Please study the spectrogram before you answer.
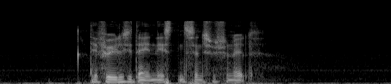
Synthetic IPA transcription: d̥e̝føːləsid̥ɛ̰ːnesd̥n̩sensæɕo̝nel̰d̥

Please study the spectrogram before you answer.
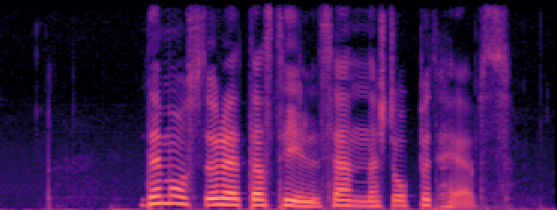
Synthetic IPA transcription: d̪ɛmɔst̪əɾɛt̪ːast̪ʰɪlsɛnːæʂʈɔpːət̪ɦɛ̰ːvs

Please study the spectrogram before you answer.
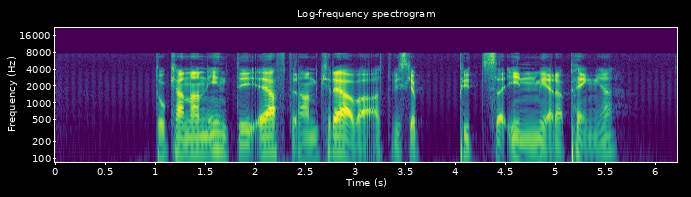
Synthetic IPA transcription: d̪̥ɔkʰanhanɪnt̪əɪʔaft̪əɾhand̪̚kʰɾɛːva̰ʔa̰t̪vɪska | pʰʏt̪sa̰ʔɪnːmeːɾʔapʰɛŋːaɾ

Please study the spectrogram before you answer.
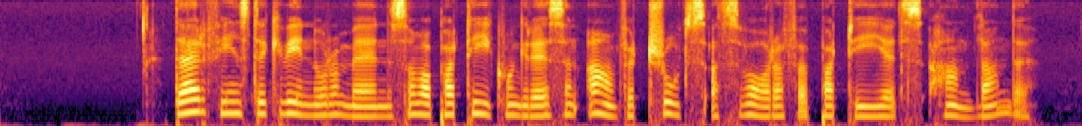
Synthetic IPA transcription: d̪̥æɾfɪnsd̪ɛkʰvɪnːʊɾɔmɛnːsɔmvaɾpʰaʈʰiːkʰɔŋɡɾɛsːənanfœːʈʰɾʊt̪sat̪svɑːɾafœ̰ɾpʰaʈʰiːət̪shand̪land̪ə̰

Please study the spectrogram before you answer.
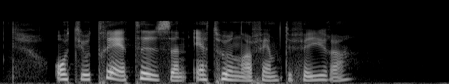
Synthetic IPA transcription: ʔɔt̪ʰːɪʊt̪ʰɾeːt̪ʰʉ̟ːsənɛt̪hɵnd̪ɾa̰fɛmt̪ɪfyːɾa

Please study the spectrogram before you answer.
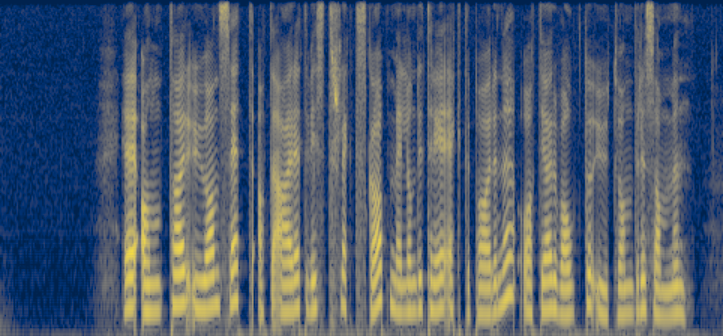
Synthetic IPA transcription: jæɪʔɑnt̪ʰɑːɾʉːɑnsɛt̪ʰɑ̰t̪̚d̪ḛːʔæːɾɛt̪ʋɪst̪ʃɭɛkt̪skɑːpmɛlɔmd̪iːt̪ʰɾeːʔɛkt̪əpʰɑːɾənəʔo̰ːɑt̪̚d̪iːhɑːɾʋɑlɡ̚t̪o̰ːʔʉːt̪ʰʋɑnd̪ɾəsɑmən

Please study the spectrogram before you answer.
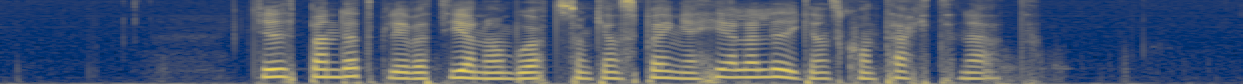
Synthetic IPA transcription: jiːpand̪ət̪blɛvɛt̪jeːnɔmbɾɔt̪ːsɔmkʰanspɾɛŋːaheːlaliːɡənskʰɔnt̪ʰakt̪nɛːt̪

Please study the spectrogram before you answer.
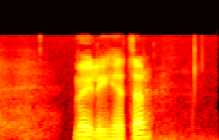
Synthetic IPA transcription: mœjlɪɡɦeːt̪ʰəɾ

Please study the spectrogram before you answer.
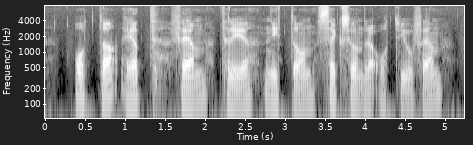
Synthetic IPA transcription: ɔt̪ʰːaɛt̪fɛmt̪ʰɾeːnɪt̪ʰːɔnsɛkshɵnd̪ɾa̰ʔɔt̪ʰːɪʊfɛmː

